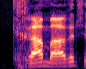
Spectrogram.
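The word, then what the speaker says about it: Kramarić: manchmal nehmen wir den Karamitsch vorne, nee, Kamaric vorne. Habe ich das richtig gesagt? – Ja. Ne? Kramaric. – Kramaric, jetzt habe ich es, siehst du.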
